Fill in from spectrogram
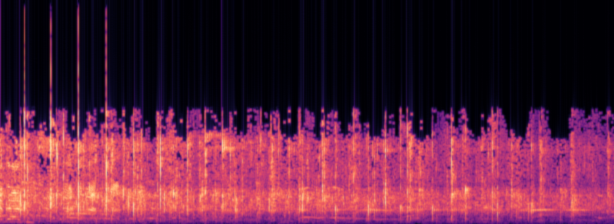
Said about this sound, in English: Yeah. It's good that you are clapping. Next time, clap before I come near you.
